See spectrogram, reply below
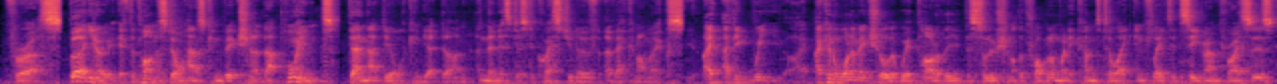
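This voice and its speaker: A man's voice: low voice, fast talker, few pauses, fairly bright tone. A man giving informal, colloquial interview answers as an investor guest, explaining things in a conversational way. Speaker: venture capital investor, podcast guest. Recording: roomy echo with clear background noise.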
